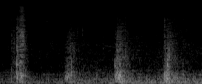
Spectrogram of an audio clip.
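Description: Boots of a marching drill squad striking the ground in step, about two steps a second.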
